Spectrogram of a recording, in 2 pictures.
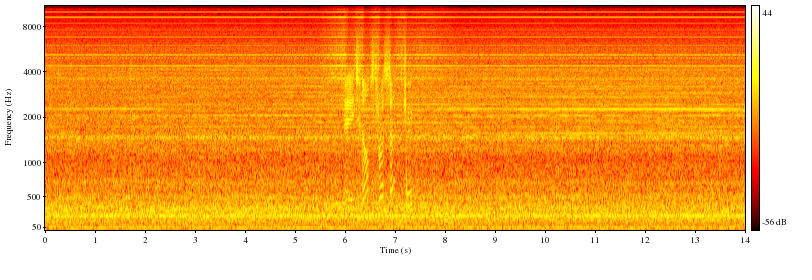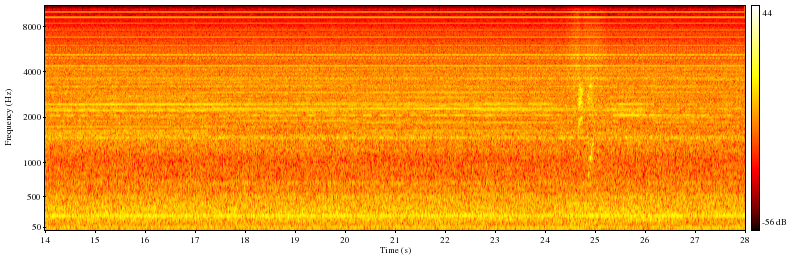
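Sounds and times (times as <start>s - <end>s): jet engine and rolling noise: 0.6s - 28.0s
constant low hum: 4.2s - 8.9s, 22.7s - 28.0s.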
